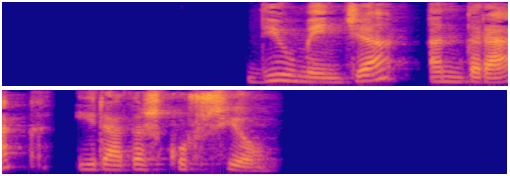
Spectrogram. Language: Catalan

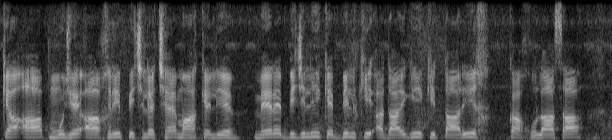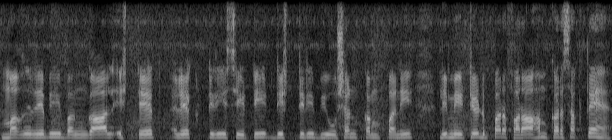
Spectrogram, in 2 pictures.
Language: Urdu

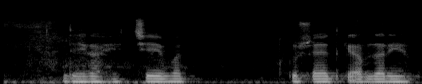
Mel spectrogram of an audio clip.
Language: Eastern Balochi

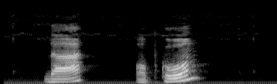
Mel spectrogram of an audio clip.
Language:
Mari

